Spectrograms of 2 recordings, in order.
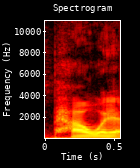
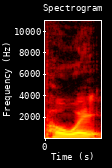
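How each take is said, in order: First: The name is said the way locals say it. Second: The name is said the way outsiders say it. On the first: The speaker is from the area. The speaker calls it right. "it's Poway. I guess that's one way to know if you're a local" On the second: The speaker is not from the area. The speaker calls it wrong. "I hear a lot of people call it Poway. It's not Poway"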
